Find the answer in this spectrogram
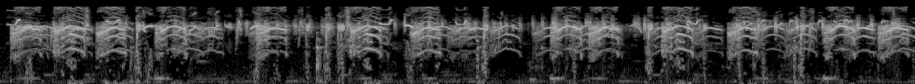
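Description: Little spiderhunters in a busy chorus of sharp, high chattering notes, fast and overlapping, with barely a pause across the stretch.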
